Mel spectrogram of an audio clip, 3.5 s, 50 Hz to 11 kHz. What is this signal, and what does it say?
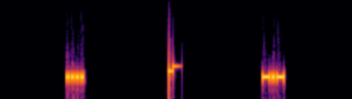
Morse code, heard as a keyed tone, about 50 wpm, 700 Hz. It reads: H K
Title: Single Character (Letter:Number:Punctuation:Prosign) 50wpm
